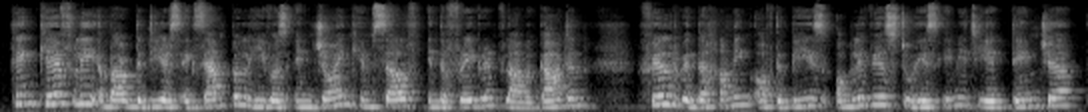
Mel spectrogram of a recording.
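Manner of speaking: ordinary delivery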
